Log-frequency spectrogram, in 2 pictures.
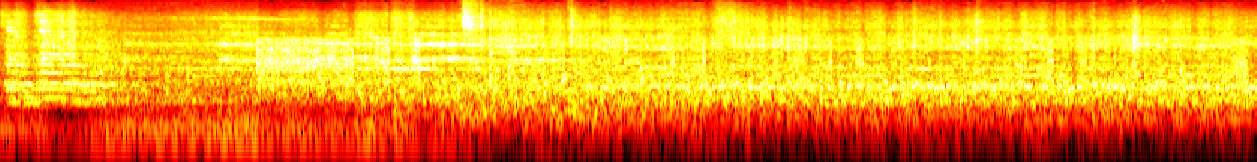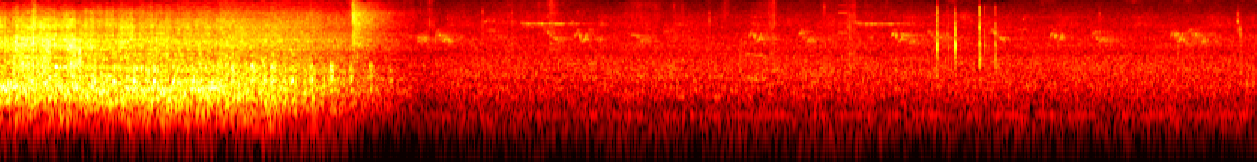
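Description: A train passing close by: wheels rumbling and clicking over the rails, with the end of a horn blast in the first second or so. The rumble drops away sharply about eleven seconds in, leaving a faint background.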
